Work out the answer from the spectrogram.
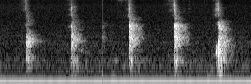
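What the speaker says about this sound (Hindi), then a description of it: "इस आलू की भी हमने उसी तरह से कटिंग कर लेनी है।" A knife cuts through potatoes on a board in five distinct, evenly spaced chops, each crisp and close, over a low steady hum.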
